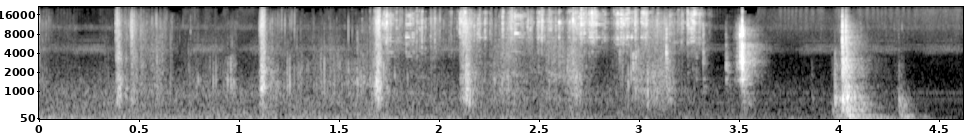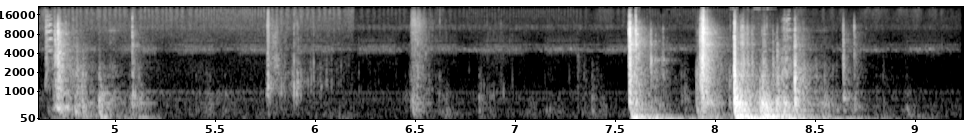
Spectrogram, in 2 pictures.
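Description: Keys are taken out and jangled, jingling and clinking in short metallic bursts, mixed with dull thunks and handling knocks, the loudest clatter near the end, with no talking.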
